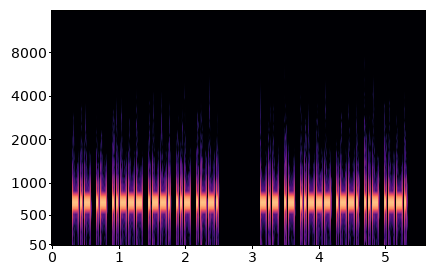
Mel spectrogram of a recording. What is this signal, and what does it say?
Morse code, heard as a keyed tone, about 40 wpm, 700 Hz. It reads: KA2PUP KA2PUP
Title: USA Call Signs - 6 Characters - Repeated 3x - 40wpm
